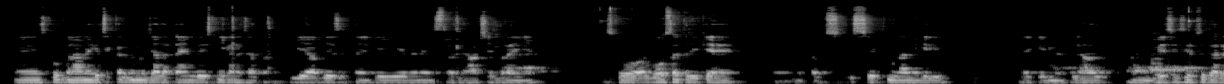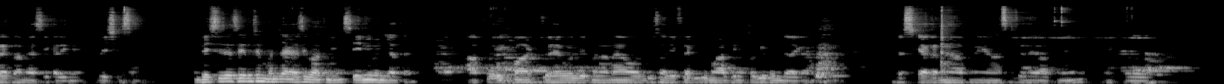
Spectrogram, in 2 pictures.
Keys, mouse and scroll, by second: 6.0 click, 11.9-13.5 drag, 22.8 click, 23.6 a.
